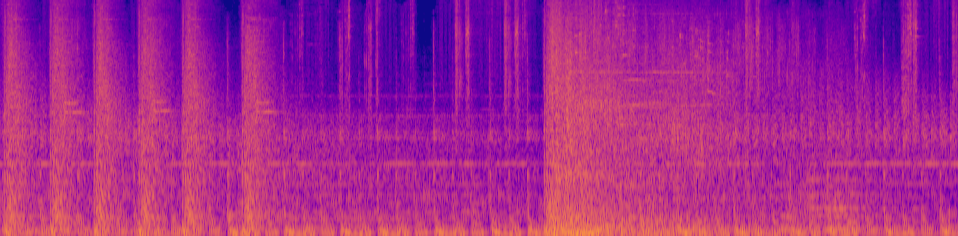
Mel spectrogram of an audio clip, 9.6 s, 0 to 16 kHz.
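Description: Rapid bursts of .45 pistol gunfire in Metal Gear Solid V, a run of sharp loud shots followed by a heavier booming blast and rumbling debris.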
